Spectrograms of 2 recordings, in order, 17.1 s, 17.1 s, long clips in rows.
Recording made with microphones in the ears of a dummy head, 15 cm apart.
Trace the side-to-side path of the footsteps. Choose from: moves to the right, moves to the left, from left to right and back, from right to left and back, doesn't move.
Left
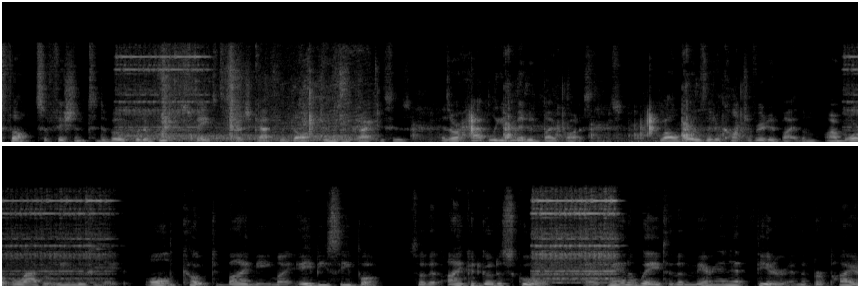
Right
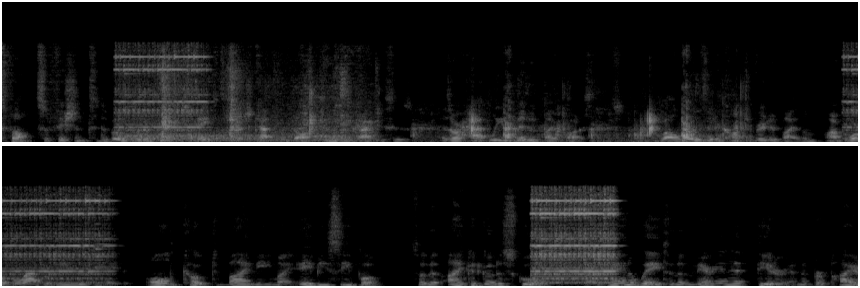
from right to left and back.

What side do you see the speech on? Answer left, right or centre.
left.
